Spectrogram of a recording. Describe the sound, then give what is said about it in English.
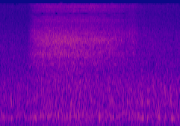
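A deep, cleansing breath in during a guided breathing exercise: a single airy inhale of about one second that swells quickly and then fades, with no talk. “So let's take a deep breath together, shall we? A deep cleansing breath in.”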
